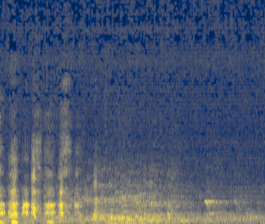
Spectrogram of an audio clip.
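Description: A dog named Woody pants heavily in quick, rhythmic breathy bursts, fairly loud at first, then the panting trails off into softer, fainter breaths with no talking.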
